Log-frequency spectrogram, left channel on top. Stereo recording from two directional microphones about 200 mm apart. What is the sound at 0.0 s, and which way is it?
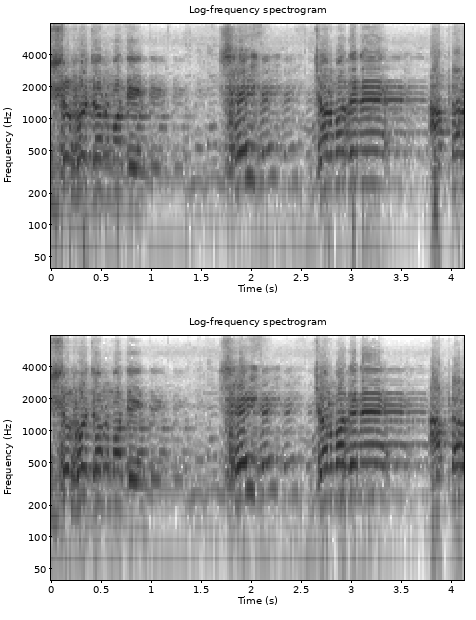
Radio, 15° right (ahead or behind).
